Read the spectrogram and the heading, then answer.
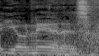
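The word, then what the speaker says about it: Yonanas: Yeah, it's Y-O-N-A-N-A-S, Yo Nanas.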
